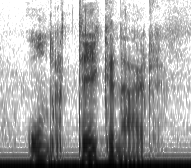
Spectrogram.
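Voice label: "ondertekenaar", Dutch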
